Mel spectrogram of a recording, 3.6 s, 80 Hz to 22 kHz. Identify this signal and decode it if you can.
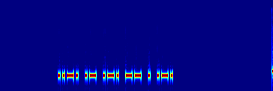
Morse code, heard as a keyed tone, about 40 wpm, 700 Hz. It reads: FARMER
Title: Six Letter Words - 40wpm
